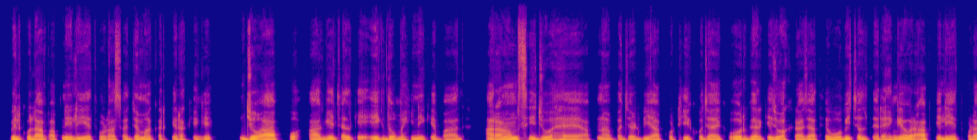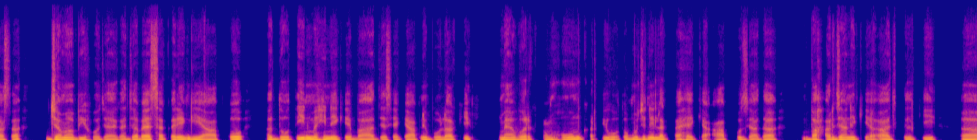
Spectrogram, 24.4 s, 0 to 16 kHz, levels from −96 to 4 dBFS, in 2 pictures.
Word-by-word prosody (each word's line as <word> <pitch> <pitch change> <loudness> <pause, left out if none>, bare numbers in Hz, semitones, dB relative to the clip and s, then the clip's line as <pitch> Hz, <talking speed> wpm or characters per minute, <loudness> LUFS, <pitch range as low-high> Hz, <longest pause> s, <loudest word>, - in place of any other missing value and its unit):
बिल्कुल 140 +2 +3
आप 130 -1 +1
अपने 115 -2 0
लिए 105 0 +1
थोड़ा-सा 105 0 -5
जमा 95 +5 +1
करके 105 -3 -7
रखेंगे, 100 - -4 0.4
जो 145 +5 +5
आपको 150 0 +3 0.2
आगे 115 +6 +1
चल 135 -5 -1
के 125 - -6 0.2
1-2 135 +3 +2
महीने 110 -4 -1
के 105 +1 -7
बाद 95 +7 -6 0.3
आराम 120 +6 +4
से 135 - 0
जो 115 0 +3
है 100 +2 -1
अपना 95 +1 -5
बजट 115 +5 -2
भी 125 - 0
आपको 100 +1 -7
ठीक 115 +2 -3
हो 105 - -2
जाएगा 105 +3 -2
और 135 0 +5
घर 120 -3 +2
के 120 +2 -2
जो 115 -1 +3
अख़राजात 105 +3 -2
है 140 - +3
वो 120 -1 +3
भी 145 - +4
चलते 110 -9 -3
रहेंगे 90 +10 +1
और 180 +1 +4
आपके 140 -2 -1
लिए 130 +3 +2
थोड़ा-सा 125 +2 -3 0.4
जमा 120 -1 +7
भी - - +3
हो 85 - -5
जाएगा, 85 -1 -4
जब 125 +10 0
ऐसा 135 +2 +4
करेंगी 135 0 +3
आपको 120 +5 +1
2-3 115 +8 +5
महीने 135 +4 +5
के 130 -3 -2
बाद 85 +1 -2
जैसे 110 +3 -4
कि 120 +1 -6
आपने 115 +1 -1
बोला 120 +6 +1
की 135 +3 -5 0.4
मैं 110 0 +4
वर्क 125 +2 +2
फ्रॉम 135 -4 -2
होम 140 +6 +4
करती 125 -6 -7
हूँ, 110 +2 0
तो 140 +2 -5
मुझे 135 -1 +1
नहीं 165 +2 +4
लगता 140 -6 0
है 100 -1 -1
कि - - -9
आपको 115 +2 -5
ज़्यादा 100 0 -2 0.5
बाहर 110 +3 0
जाने 115 -1 +4
की 115 - -11
आजकल 95 +2 -3
की 100 +1 -3 0.4
अ, - - +2
115 Hz, 195 wpm, -23 LUFS, 105-135 Hz, 0.5 s, जमा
